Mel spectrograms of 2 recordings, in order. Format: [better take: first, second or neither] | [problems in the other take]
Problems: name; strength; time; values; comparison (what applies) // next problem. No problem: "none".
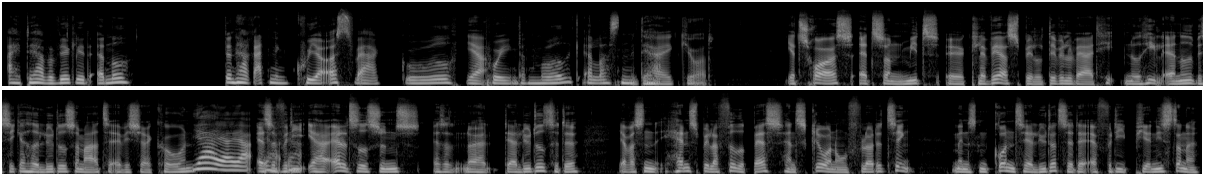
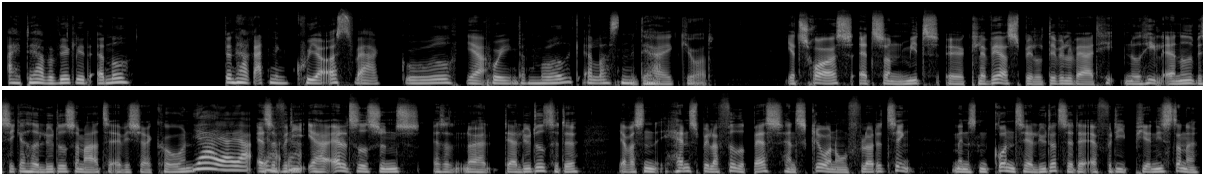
neither | none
